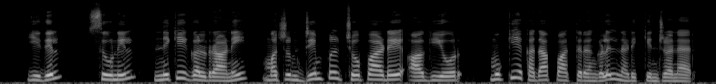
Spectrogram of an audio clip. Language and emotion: Tamil, neutral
